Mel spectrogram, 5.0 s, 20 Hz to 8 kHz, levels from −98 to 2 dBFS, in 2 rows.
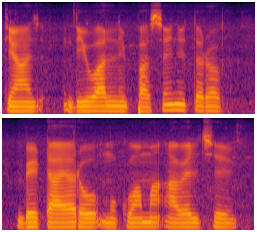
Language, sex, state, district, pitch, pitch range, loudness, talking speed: Gujarati, male, Gujarat, Valsad, 120 Hz, 115-120 Hz, -20 LUFS, 105 wpm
